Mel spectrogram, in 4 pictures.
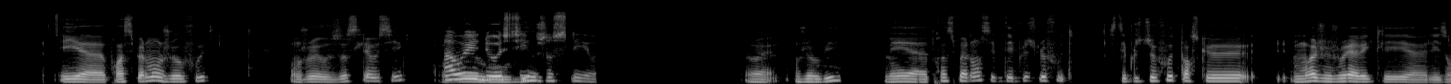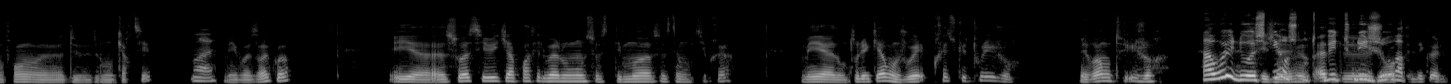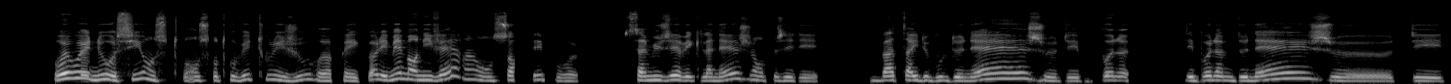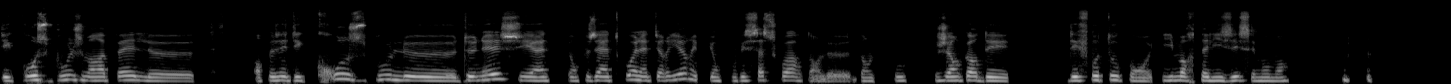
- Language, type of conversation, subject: French, unstructured, Qu’est-ce que tu aimais faire quand tu étais plus jeune ?
- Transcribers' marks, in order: stressed: "grosses"; chuckle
